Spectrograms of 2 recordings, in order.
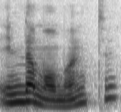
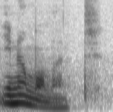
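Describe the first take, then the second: First: The word 'the' keeps a clear th sound. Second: The word 'the' blends into an n sound. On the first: The speaker calls it wrong. "in the moment 하면 얼마나 이제 거친가를 보라 이거지" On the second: The speaker calls it right. "근데 부드럽게 하면 in a moment"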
